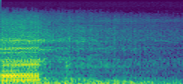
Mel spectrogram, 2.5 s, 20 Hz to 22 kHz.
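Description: A Ducati Hypermotard 698 motorcycle on a supermoto track, its engine revving hard and then dropping off into a lower, rougher drone as it rides away. Loud at first, then fading.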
